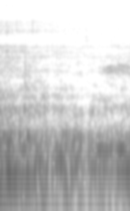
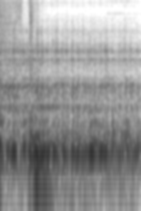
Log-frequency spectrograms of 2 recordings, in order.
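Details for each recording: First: Bare washing machine motor run on the bench for comparison: low, soft, steady hum with no knocking, rubbing or rattle. The motor spins quietly and nothing is wrong with it, unlike the noisy one. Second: Washing machine with the belt removed so the motor runs alone: rough low hum with an uneven scraping drone, showing the noise comes from the motor, not the drum shaft; possibly a motor bearing.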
